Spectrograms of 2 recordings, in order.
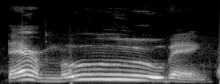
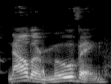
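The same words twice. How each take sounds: First: Slow stretched mock voice; drawn out. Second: Said in the usual way. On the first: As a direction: stretch every word out slowly. Repeats, drawn out.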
